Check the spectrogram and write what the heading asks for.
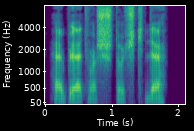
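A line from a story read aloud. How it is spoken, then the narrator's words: Grumbling. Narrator (Russian): пробурчал он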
